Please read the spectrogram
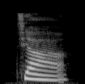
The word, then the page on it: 驾: jià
